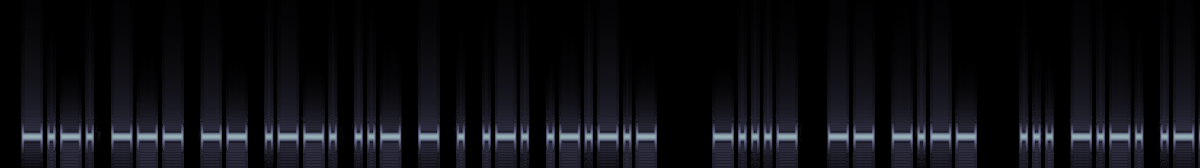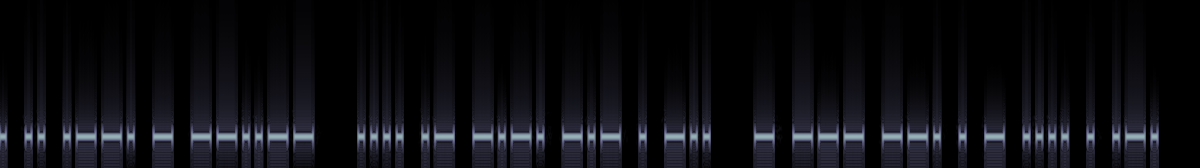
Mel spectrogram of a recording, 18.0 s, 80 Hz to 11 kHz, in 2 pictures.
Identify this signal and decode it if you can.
Morse code, heard as a keyed tone, about 25 wpm, 600 Hz. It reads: COMPUTER. <BT> MY SCRIPT, HACKED TOGETHER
